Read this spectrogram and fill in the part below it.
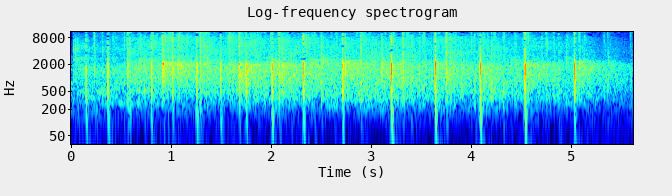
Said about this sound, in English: we should give you a round of applause.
